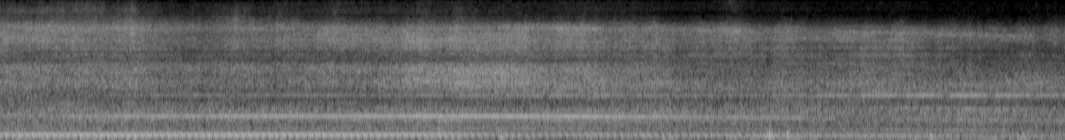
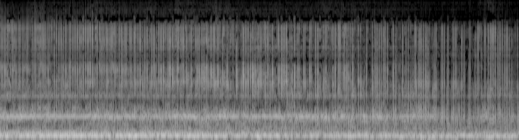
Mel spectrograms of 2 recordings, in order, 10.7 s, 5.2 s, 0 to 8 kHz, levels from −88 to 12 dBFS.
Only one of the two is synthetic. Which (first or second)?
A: second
